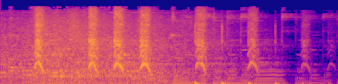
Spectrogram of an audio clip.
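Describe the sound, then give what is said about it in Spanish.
A small dog barks and yips repeatedly in quick, high-pitched bursts, with about seven sharp yaps spaced roughly half a second apart. “Escogerás un buen perrito.”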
